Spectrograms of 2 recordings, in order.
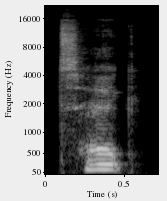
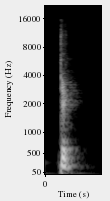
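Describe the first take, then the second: First: The syllable has a full, forward vowel sound. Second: The syllable has a clipped, barely present vowel. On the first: The speaker calls it right. "it needs to have the forward movement and feeling of the vowel" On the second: The speaker calls it wrong. "She's saying technologies, tick, tick, tick. For our ears, that's not a vowel sound"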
